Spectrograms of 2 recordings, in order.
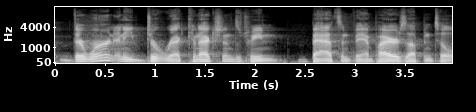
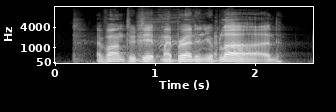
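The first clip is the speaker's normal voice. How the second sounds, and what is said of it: Vampire voice with Eastern European accent. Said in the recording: “That's basically how every vampire sounds. ... the accent of, I mean, because it is Eastern Europe.”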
